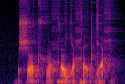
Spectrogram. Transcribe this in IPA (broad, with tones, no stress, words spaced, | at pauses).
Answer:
ʃɔ˦˨dxu˨˦ħɾo˧ jɪ˨ħ ɾɛ˧dɡɛ˧ħ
